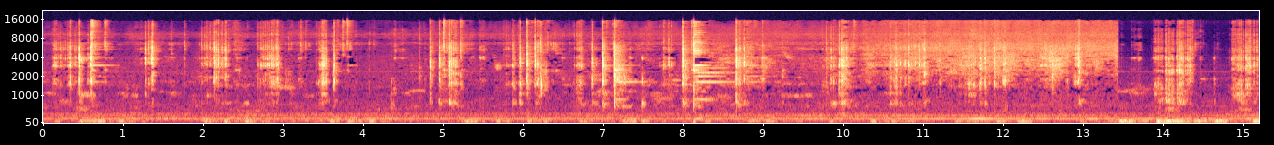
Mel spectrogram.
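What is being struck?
Chalky white slate clay block scraped with a knife.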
